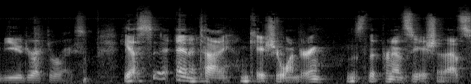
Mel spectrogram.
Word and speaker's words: ANAI: that's going to be you director rice yes anai in case you're wondering that's the pronunciation of that so good evening mayor and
